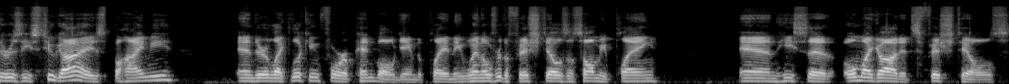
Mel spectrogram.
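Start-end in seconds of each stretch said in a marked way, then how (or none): 8.4-10.1 imitated unexcited, letdown dismay. Retelling what a stranger said on seeing the game: imitating unexcited dismay. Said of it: "But it wasn't, like, excitement".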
